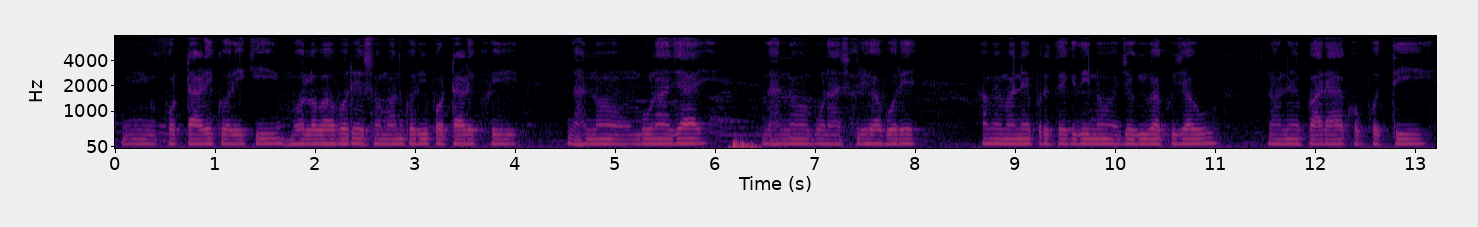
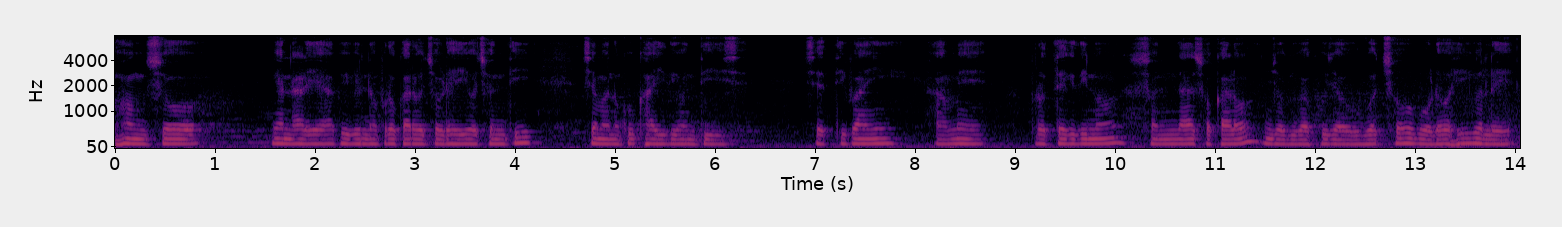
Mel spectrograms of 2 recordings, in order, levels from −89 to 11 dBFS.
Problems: none marked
